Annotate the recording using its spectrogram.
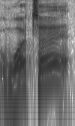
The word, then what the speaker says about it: Wouter: Now, apologies for pronunciation here, because it's a bit of a hard one, but is it Wotter? It's spelled W-O-U-T-E-R. – You want me to read it, mate? – W-O-U-T-E-R. How do you pronounce that?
